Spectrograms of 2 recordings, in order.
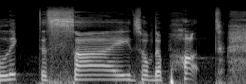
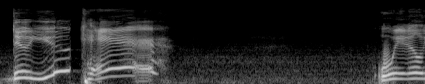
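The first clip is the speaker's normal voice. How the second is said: put-on high, slow, pleading old woman's voice; pleading old lady; 5 semitones higher, slower than usual. A narrator's reading. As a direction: beg for food like a tired old woman. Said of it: "the old lady said".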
